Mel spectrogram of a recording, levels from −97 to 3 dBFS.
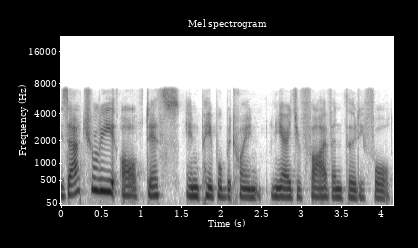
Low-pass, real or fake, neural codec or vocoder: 7.2 kHz; fake; codec, 24 kHz, 0.9 kbps, WavTokenizer, small release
